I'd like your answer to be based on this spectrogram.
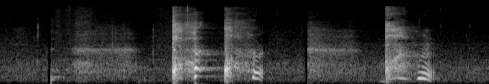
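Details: Repeated coughing in an adult, Japanese speaker who says the throat feels scratchy today: two clusters of harsh, dry coughs, about five in all, with quiet breathing between.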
